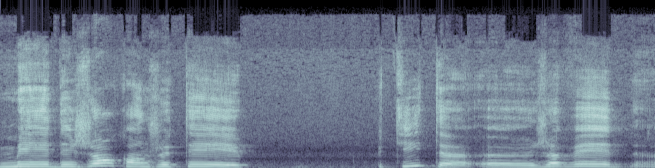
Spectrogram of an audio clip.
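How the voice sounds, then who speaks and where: Speaking very slowly with an Italian accent, a woman has a high pitch and a dark, mellow tone. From Italy. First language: Italian (speaking French). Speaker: missionary. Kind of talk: testimony. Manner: halting, many hesitations.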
